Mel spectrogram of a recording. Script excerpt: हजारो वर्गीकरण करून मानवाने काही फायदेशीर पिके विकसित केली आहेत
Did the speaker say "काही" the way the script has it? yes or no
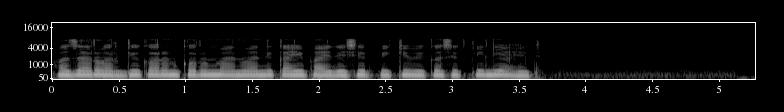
yes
